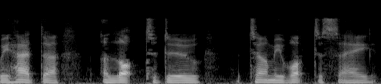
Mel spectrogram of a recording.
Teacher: We're hearing just one t sound there and not two separate sounds.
